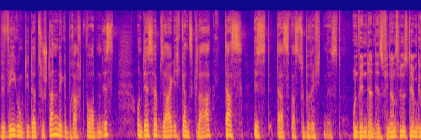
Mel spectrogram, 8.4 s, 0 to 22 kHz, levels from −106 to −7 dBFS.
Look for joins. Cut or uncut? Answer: uncut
